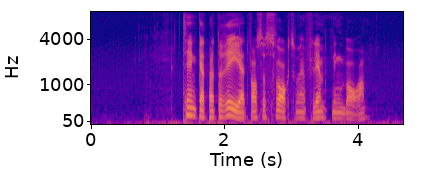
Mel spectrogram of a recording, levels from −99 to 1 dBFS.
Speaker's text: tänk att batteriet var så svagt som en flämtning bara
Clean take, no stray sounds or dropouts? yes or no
yes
